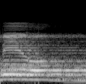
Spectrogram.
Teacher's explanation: را زبر کی وجہ سے پر پڑھا جائے گا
